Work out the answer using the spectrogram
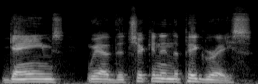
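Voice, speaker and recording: A man's voice: mid-range voice, normal speed. A mature man talking casually as an interview guest, folksy, easygoing and a little rambling. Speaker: interview guest, entertainer promoting a comedy tour. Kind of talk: casual chat. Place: radio studio.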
